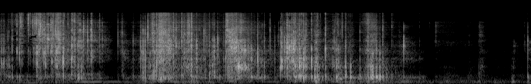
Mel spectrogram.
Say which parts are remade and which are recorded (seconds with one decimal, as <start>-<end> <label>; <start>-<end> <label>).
0.0-0.7 recorded; 0.7-2.8 remade; 2.8-3.4 recorded; 3.4-5.3 remade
